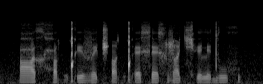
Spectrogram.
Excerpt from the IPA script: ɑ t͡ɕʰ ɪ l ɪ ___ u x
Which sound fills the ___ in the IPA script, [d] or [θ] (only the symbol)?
d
